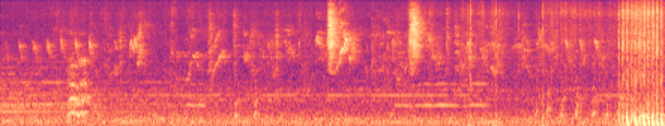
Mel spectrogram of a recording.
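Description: Near silence with a few faint, short bird chirps spaced a second or so apart, and a brief louder rustle near the end.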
